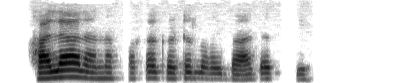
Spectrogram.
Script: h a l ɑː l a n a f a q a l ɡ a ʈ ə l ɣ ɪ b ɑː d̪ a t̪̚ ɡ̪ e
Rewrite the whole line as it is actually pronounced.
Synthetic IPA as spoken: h a l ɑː l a n a f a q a ɡ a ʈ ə l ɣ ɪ b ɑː d̪ a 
